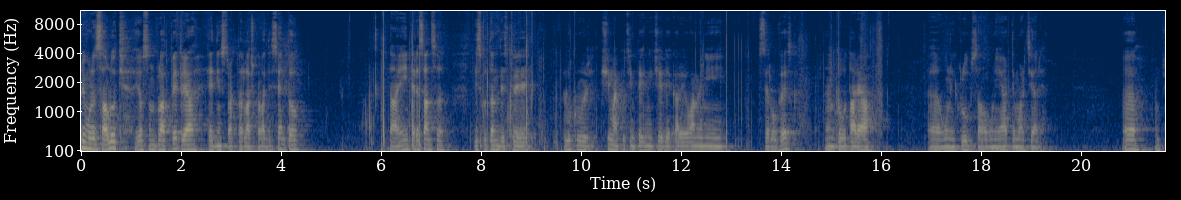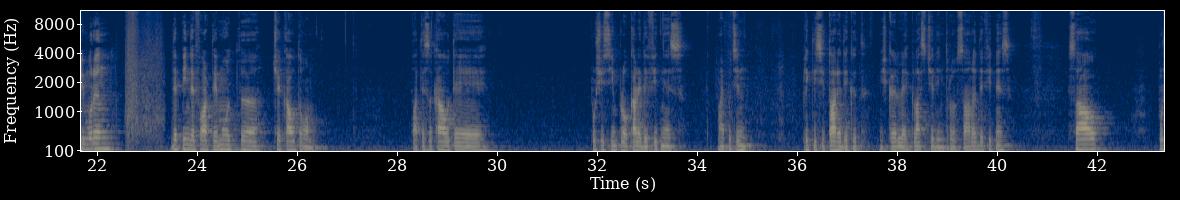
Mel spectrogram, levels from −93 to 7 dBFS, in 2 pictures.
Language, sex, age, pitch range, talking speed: Romanian, male, 30-49, 95-110 Hz, 100 wpm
